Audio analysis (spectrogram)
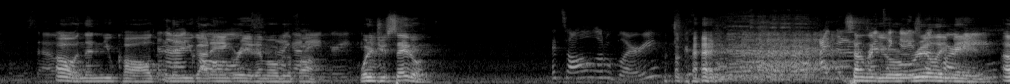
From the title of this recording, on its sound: LIVE From Zanies in Nashville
